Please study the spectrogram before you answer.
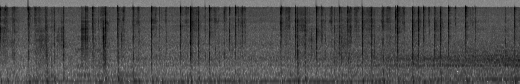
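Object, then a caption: Plastic laptop keyboard keys. Rapid fingertip typing on a backlit MacBook Air keyboard with plastic keys set in an aluminum body, with rings on the typing fingers. Quick, dry, bright clicks tumble over one another and die away almost at once. A steady low hum runs underneath.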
